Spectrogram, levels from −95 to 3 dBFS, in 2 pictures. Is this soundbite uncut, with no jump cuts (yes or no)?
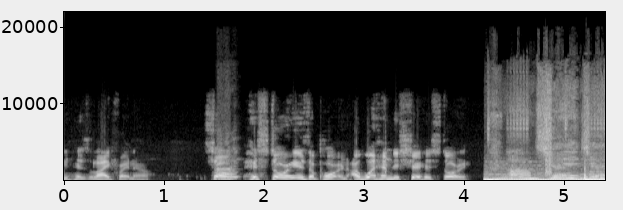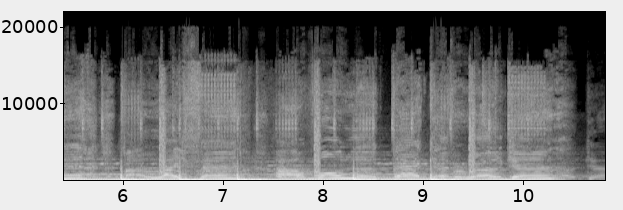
no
